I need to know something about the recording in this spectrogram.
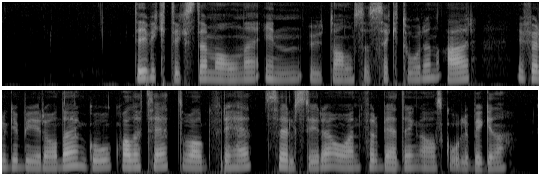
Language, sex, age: Norwegian, female, 35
